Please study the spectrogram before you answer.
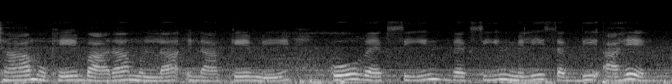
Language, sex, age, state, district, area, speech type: Sindhi, female, 45-60, Uttar Pradesh, Lucknow, urban, read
